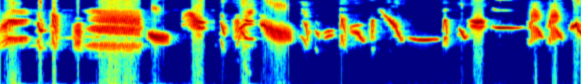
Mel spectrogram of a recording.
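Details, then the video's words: Common linnet mating call, used for bird training and hunting: a fast, varied twitter of short chirps, nasal buzzy bursts and brief clear whistles, delivered almost without pause. "صوت طائر التفاحي - النينو - صوت رائع للتزاوج - التعليم والصيد - Best call of Commun linnet linaria"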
